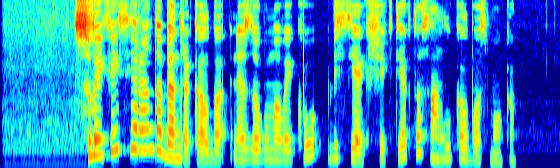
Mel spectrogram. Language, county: Lithuanian, Marijampolė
